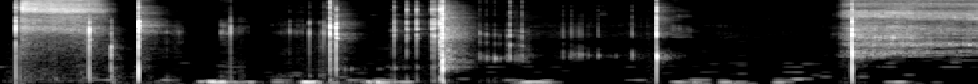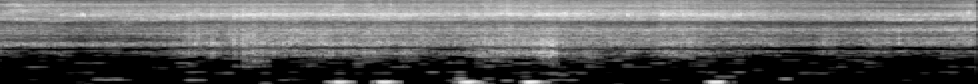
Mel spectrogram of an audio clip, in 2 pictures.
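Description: A Faygo soda bottle is cracked open: a few sharp ratcheting clicks from the cap give way to a sudden release and a steady, bright fizzing hiss that lasts to the end.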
